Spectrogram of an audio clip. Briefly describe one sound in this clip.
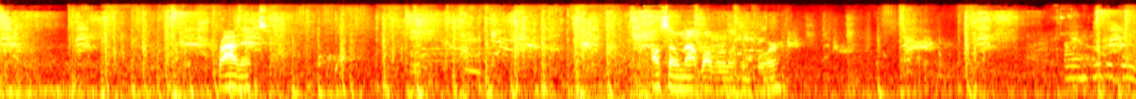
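Game spells crackle and blast.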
